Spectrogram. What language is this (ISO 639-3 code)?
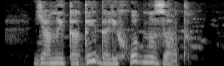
bel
